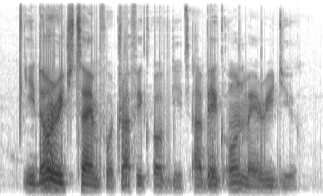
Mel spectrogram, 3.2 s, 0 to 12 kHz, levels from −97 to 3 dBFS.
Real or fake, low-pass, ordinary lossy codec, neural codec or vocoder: real; 10.8 kHz; none; none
